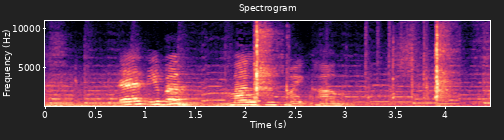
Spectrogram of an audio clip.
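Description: Young children's voices talking and calling out over background music, with a single sharp click near the end.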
